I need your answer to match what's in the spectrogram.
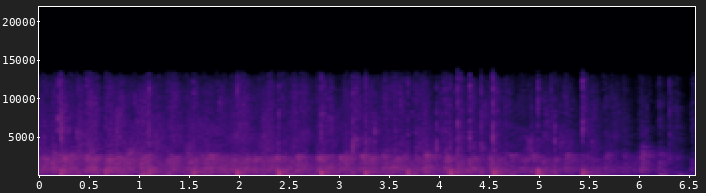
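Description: A crowd applauds survivor advocates steadily for several seconds, a dense, even wash of many hands clapping with occasional sharper individual claps standing out, sustained at a fairly constant loudness.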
